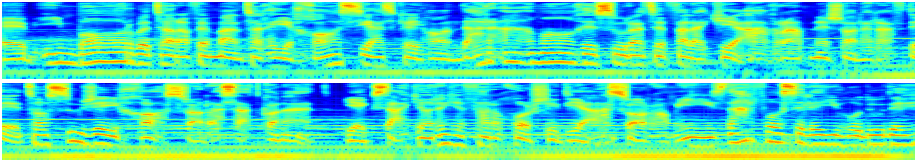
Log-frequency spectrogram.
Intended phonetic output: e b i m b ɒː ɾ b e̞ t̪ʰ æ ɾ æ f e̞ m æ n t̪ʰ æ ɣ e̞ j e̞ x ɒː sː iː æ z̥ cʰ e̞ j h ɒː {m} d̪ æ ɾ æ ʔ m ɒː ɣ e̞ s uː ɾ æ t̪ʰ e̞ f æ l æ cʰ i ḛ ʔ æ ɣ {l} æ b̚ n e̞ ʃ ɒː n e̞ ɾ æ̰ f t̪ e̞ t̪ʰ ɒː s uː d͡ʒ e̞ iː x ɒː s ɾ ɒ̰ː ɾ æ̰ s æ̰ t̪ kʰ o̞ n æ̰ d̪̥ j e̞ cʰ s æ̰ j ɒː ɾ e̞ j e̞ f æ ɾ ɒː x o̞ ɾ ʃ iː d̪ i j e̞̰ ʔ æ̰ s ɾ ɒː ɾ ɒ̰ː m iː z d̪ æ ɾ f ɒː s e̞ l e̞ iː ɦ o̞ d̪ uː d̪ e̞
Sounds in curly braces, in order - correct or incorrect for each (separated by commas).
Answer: incorrect, incorrect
